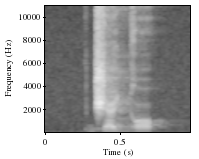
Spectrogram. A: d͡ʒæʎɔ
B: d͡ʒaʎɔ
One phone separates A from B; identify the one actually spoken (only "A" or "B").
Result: A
